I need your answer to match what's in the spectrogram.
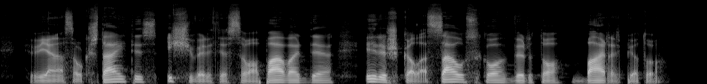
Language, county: Lithuanian, Kaunas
